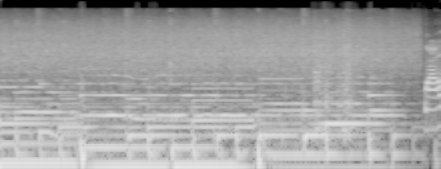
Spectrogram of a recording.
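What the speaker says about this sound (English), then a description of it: "I'm gonna add a little more olive oil to the skillet because I do want to add in my onions" Ground beef with onions and garlic frying in olive oil in a skillet, a loud steady sizzle and crackle close up, with a droning hum underneath and a brief clatter near the end.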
